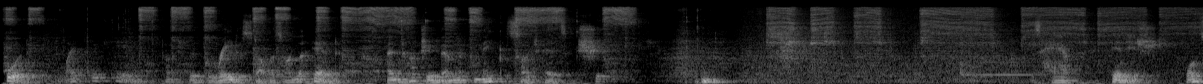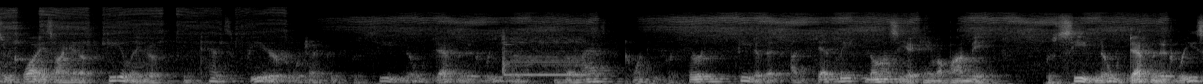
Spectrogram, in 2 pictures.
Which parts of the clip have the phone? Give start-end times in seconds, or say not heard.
9.6-10.3, 17.0-17.9.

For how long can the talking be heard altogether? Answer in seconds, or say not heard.
20 s.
